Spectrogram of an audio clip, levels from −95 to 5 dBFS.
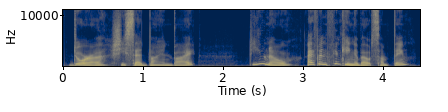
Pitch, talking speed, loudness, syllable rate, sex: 240 Hz, 190 wpm, -17 LUFS, 6.2 syllables/s, female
